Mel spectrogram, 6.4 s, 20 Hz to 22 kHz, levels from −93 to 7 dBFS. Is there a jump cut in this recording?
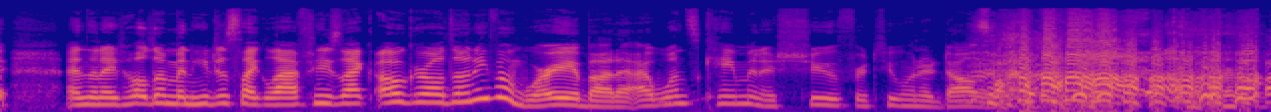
yes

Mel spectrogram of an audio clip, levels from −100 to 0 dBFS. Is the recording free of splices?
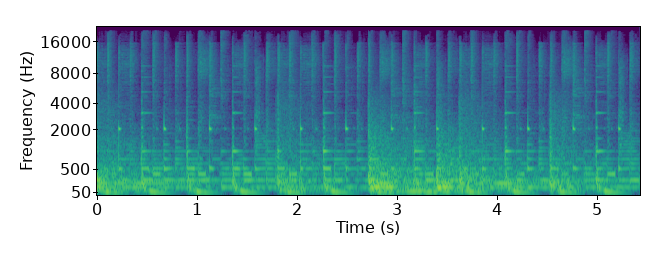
yes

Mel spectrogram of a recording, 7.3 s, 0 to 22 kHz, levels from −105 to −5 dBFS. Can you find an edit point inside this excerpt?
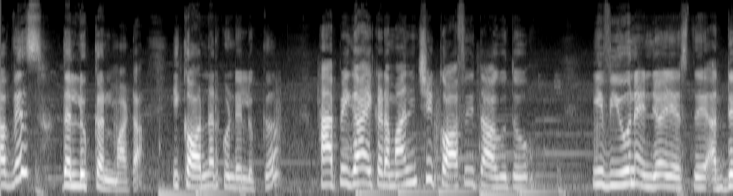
no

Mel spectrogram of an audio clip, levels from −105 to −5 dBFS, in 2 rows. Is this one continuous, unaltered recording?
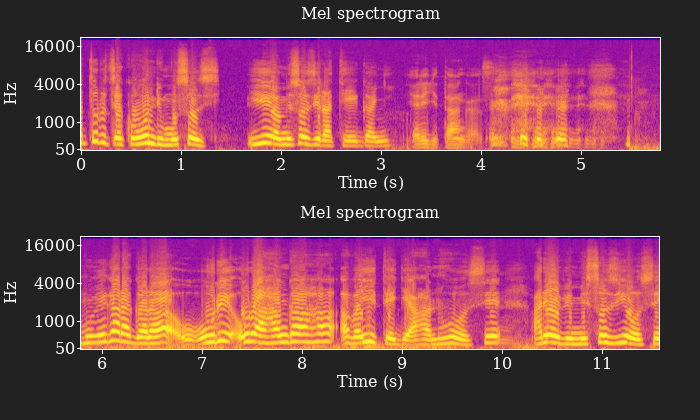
no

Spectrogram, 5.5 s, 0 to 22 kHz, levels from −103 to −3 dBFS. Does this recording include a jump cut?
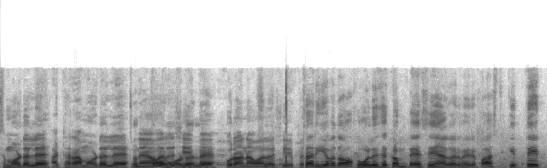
yes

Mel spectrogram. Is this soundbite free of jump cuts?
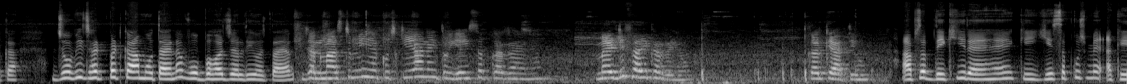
no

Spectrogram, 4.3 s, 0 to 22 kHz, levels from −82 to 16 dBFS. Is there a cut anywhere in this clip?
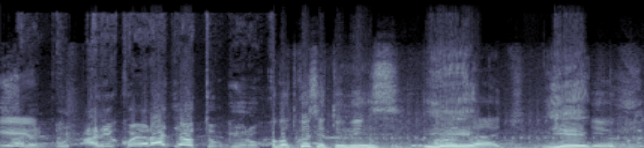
yes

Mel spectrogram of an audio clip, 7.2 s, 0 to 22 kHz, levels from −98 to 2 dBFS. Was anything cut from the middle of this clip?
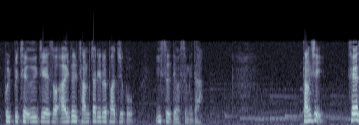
no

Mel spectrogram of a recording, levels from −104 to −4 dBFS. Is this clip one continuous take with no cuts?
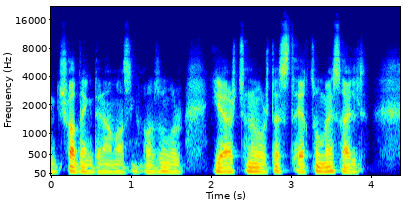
yes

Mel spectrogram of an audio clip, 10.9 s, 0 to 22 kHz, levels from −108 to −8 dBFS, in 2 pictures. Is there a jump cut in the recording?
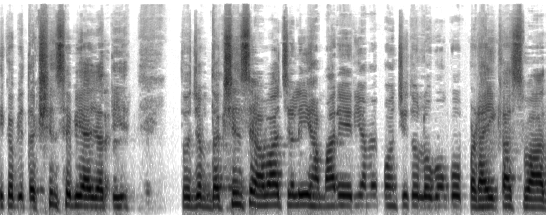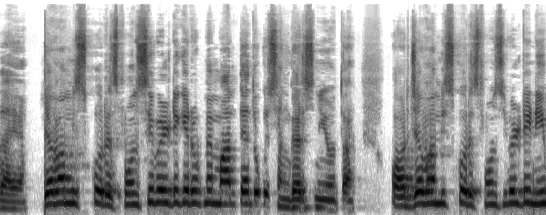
yes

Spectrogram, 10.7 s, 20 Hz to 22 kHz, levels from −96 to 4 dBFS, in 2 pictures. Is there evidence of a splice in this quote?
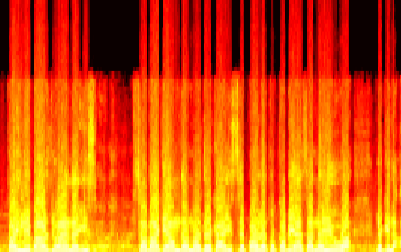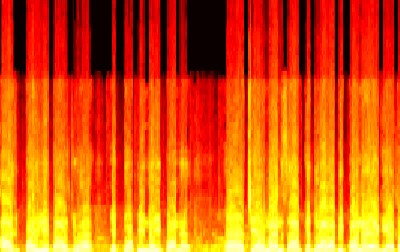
no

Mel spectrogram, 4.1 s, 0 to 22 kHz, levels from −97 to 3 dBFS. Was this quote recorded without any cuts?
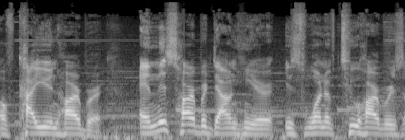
yes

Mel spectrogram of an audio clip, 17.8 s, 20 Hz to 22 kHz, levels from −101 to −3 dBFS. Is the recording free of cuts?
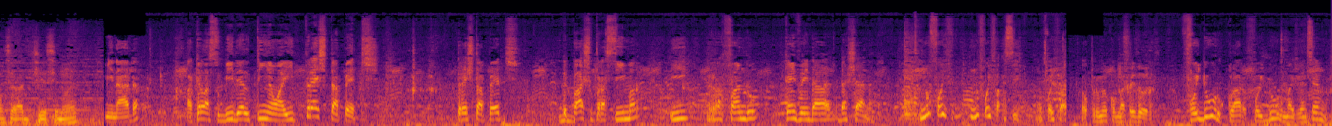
no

